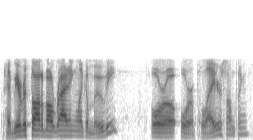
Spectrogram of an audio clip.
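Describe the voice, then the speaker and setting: A man's voice: medium pitch, animated, fast, vocal fry, no echo. A man hosting a casual radio chat, teasing and sarcastic with his guest. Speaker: radio host. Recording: dry phone-like radio sound.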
